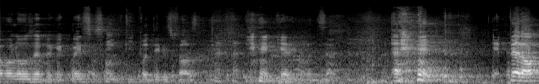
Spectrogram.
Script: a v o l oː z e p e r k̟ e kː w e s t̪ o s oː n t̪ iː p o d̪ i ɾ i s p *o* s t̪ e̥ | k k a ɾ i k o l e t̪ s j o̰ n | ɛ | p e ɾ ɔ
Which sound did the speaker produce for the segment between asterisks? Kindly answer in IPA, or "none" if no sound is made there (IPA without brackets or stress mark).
ɔ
